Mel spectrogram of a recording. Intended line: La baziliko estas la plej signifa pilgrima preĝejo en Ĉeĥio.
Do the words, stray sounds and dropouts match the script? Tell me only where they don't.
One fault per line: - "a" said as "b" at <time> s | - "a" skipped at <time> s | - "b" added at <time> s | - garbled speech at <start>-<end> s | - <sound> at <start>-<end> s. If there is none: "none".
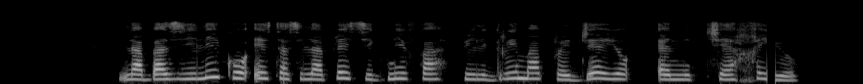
- dropout at 7.7-7.8 s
